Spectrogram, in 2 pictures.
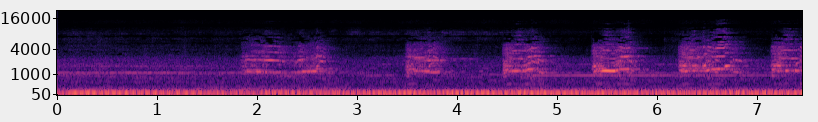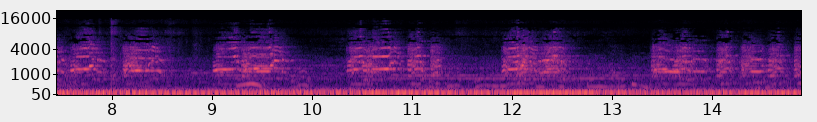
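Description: Birds honking: a run of short honking calls, one or two a second, starting about two seconds in, over a steady low hum.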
